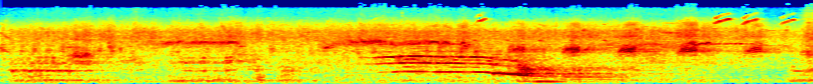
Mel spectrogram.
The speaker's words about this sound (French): Les bruits de la jungle, les cris, les chuchotements, les conversations, le brouhaha de la jungle.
